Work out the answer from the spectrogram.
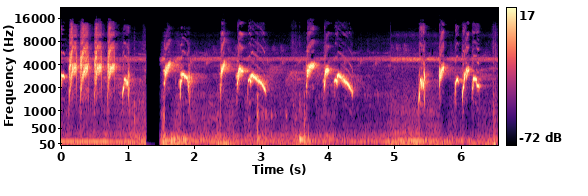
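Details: Caged red-whiskered bulbul singing, played to excite other caged birds: short bursts of bright, clear whistled notes falling in pitch, in phrases of three to five, with a brief pause, and a steady faint high tone throughout.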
